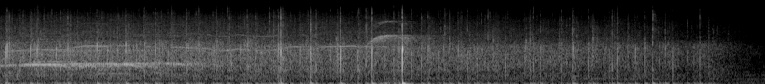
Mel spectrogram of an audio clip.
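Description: A graduation audience at the 2015 ECHS and Roberts Teen Parent ceremony gives a round of applause for two student speakers: steady, dense clapping from a large crowd, fairly loud throughout, with a few sharper claps before it fades out at the end.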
